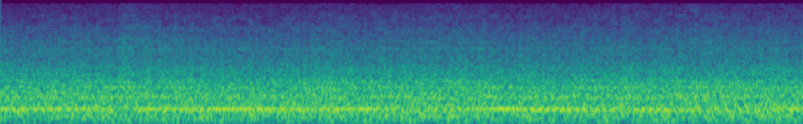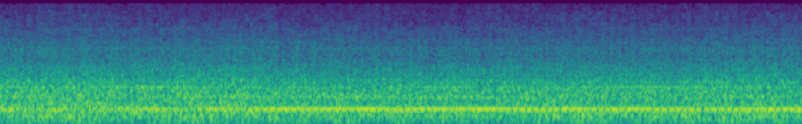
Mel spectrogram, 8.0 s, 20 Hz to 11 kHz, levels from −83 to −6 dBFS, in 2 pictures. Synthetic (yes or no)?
no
